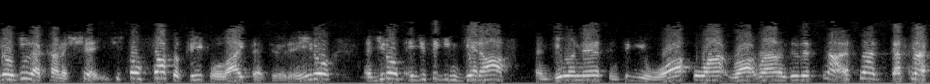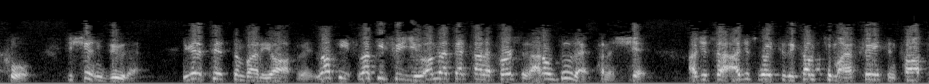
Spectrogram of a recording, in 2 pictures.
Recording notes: Prank Phone Calls. "Free Car on Craigslist" from archive.org.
